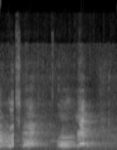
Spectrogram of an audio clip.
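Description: Dogs at an abandoned-animal shelter bark in several short yaps and whimpers, moderately close, with a pause between bursts and a faint voice in the background.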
